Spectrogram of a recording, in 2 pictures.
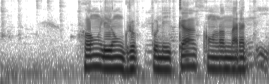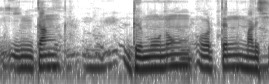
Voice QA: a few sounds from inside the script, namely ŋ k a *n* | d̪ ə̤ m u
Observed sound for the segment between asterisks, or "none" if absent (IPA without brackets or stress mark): ŋ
